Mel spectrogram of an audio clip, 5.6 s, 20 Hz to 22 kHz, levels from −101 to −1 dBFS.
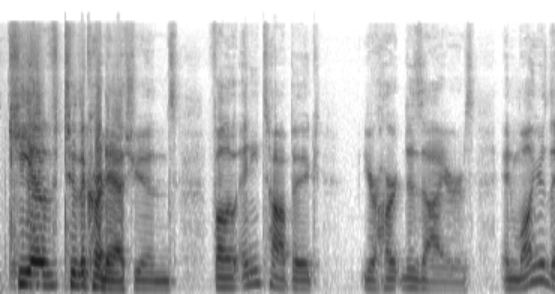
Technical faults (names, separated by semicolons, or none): microphone overload; microphone volume stepped down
